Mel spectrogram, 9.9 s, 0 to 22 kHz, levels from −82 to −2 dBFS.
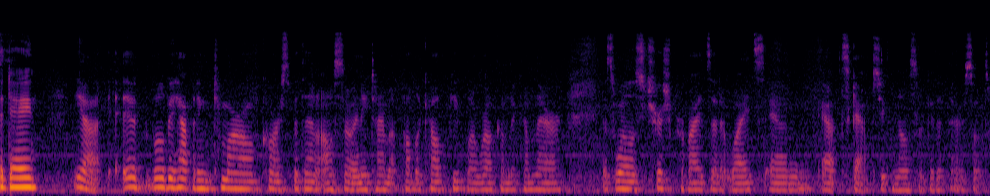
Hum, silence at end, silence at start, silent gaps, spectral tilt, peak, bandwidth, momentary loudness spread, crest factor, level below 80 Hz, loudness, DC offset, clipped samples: none; 0 s; 0 s; none; -7 dB/octave; -14 dBFS; 11.5 kHz; 11 LU; 22 dB; -70 dBFS; -37 LUFS; under 0.1%; under 0.1%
